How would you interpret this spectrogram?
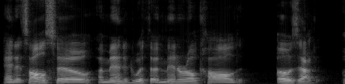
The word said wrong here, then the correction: ozokerite: Now I'm going to spell it for you because I might be mispronouncing it. It's O Z O K E R I T E.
